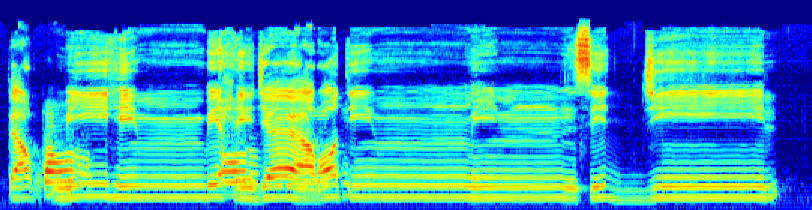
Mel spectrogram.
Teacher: تا کو موٹا نہ کیجیے، را کو موٹا کیجیے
